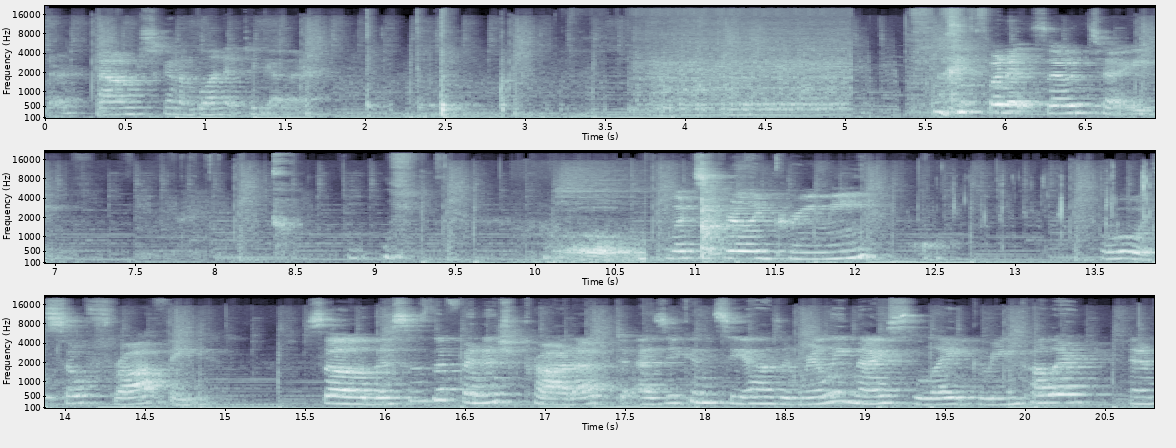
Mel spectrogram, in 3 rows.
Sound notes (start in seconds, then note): 3.5 blender mixing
